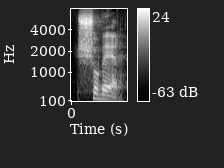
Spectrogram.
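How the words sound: The double L sounds like 'sh'. This is how it is said in Argentina. "tu vas prononcer comme ça"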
